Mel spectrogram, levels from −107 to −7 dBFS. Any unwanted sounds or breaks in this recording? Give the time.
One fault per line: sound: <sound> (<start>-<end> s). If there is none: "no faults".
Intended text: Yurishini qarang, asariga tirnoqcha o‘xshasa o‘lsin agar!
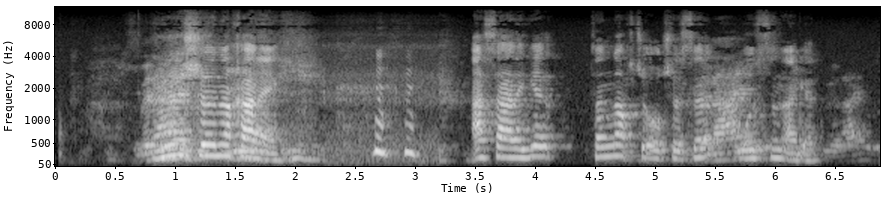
sound: laugh (2.3-3.1 s)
